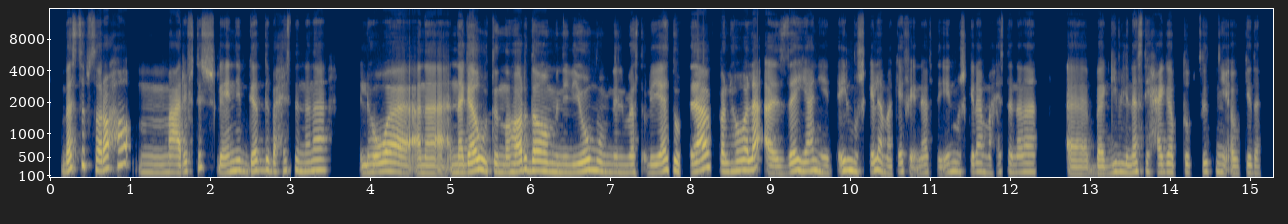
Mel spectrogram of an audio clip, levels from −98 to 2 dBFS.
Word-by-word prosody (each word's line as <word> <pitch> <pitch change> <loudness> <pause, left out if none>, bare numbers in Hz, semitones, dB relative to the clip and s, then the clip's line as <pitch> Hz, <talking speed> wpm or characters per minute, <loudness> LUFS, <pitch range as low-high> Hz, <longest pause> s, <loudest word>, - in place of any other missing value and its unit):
بس - - +1
بصراحة 320 - +2
ما 175 0 -5
عرفتش، 200 +11 -1
لإن 180 +6 +1
بجد 205 +3 -1
باحس 205 +2 -6
إن 195 -3 -2
أنا 220 +3 0 0.4
اللي 165 +2 -2
هو 180 +3 +4
أنا 165 -4 +2
نَجَوت 190 +5 +4
النهارده 195 +4 +4
من 180 -2 -2
اليوم، 190 +6 +3
ومن 180 -3 -3
المسؤوليات 170 +3 -1
وبتاع، 195 +7 +4
فاللي 190 -1 0
هو 210 +2 +3
لأ، 220 +3 +6 0.3
إزاي 185 +8 +1
يعني، 200 -5 -1
إيه 210 - +1
المشكلة؟ 205 0 0
ما 155 -5 -6
أكافئ 185 +6 -7
نفسي 165 -1 -8
إيه 150 - -5
المشكلة 185 -1 -4
أما 175 -3 -6
أحس 180 +3 -15
إن 175 -1 -5
أنا، 180 +1 -2 0.4
آآ، 145 -1 -2
باجيب 150 +6 -3
لنفسي 185 +2 -3
حاجة 175 +1 -1
بتبسطني 175 0 -8
أو 150 0 -3
كده 155 -3 -7
185 Hz, 165 wpm, -23 LUFS, 170-205 Hz, 0.4 s, لأ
